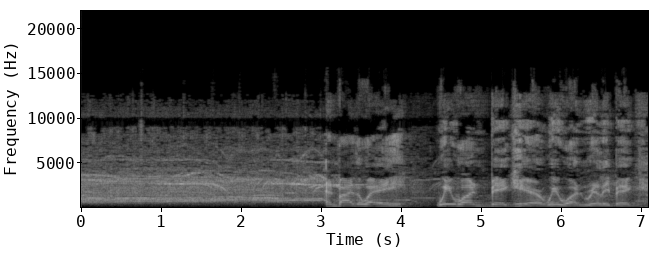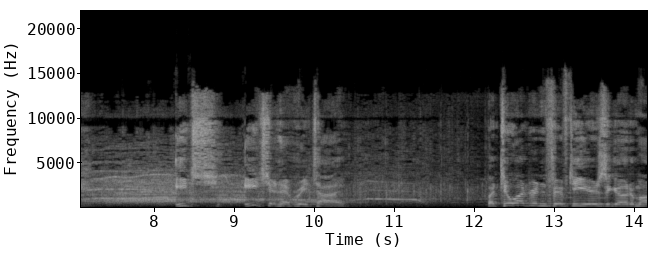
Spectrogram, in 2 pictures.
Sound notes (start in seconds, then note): 3.4 cheering and applause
